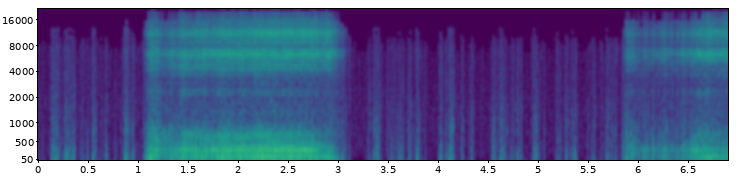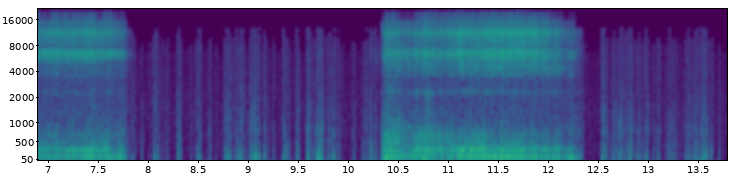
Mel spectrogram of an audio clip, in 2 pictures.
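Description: Three loud, harsh rattling snores, about every four to five seconds, with quiet breathing between; heavy snoring.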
